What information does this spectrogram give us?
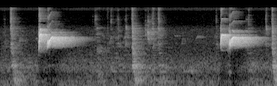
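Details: Goldfinch in good condition uttering two harsh, buzzy high calls about two and a half seconds apart, each falling slightly and fading, with light tapping sounds in between.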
